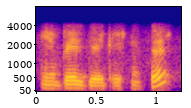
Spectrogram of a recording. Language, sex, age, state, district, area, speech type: Tamil, male, 18-30, Tamil Nadu, Sivaganga, rural, conversation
